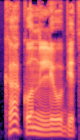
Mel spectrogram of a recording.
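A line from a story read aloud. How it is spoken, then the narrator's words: Laughing with pride. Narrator (Russian): засмеялась она, и в голосе ее слышалась гордость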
